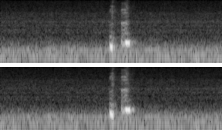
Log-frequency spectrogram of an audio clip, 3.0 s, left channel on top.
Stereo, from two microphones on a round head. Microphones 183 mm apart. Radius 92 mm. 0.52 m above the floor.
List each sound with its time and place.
1.4 s laughter: 5° right (ahead or behind), 0.7 m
